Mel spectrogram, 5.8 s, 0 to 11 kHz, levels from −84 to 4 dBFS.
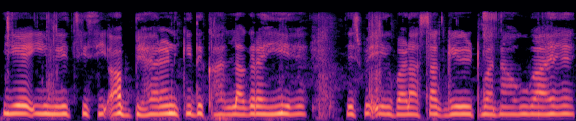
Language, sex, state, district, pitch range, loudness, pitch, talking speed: Hindi, female, Bihar, Sitamarhi, 195-210 Hz, -19 LUFS, 200 Hz, 165 wpm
